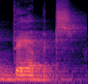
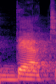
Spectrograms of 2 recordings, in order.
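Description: First: The B is pronounced. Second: The B is silent. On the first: The speaker calls it wrong. "não debt" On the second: The speaker calls it right. "É debt"

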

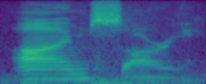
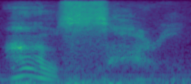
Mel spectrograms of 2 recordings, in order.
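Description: First: It is said plainly, without much expression. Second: It is said with strong feeling and expression.

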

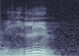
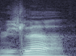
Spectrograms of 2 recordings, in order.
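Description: First: The name is pronounced in a German way. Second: The name is pronounced in a French way. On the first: This is how Germans usually say it. The speaker calls it wrong. "Die Deutschen sagen Michelin" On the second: This is the original pronunciation of the name. The speaker calls it right. "da ist aber eigentlich Michelin"

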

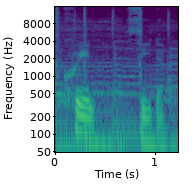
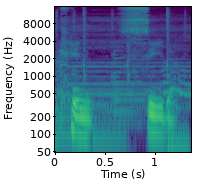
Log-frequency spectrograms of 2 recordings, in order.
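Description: First: The first word is said like 'queen'. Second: The first word is said as 'Qing', not 'queen'. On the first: The speaker calls it wrong. "If you pronounce it Queen, you are wrong" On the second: The speaker calls it right. "Qing Cedar, not Queen Cedar"

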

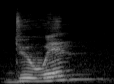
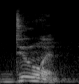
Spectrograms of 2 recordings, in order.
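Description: First: The word ends with a short 'in' sound. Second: The word ends with a reduced 'un' sound. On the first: "we can say in" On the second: "and we can say un, which is basically a schwa sound"

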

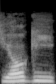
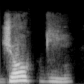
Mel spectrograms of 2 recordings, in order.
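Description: First: It begins with a y sound and o. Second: It begins with a j sound and o. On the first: This is the Sanskrit form. "So the Sanskrit yogi" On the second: This is the form used elsewhere in North India. "In other parts of North India, it's pronounced Jogi"

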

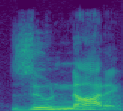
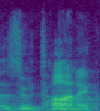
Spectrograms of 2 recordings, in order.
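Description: First: The second syllable is pronounced 'not'. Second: The second syllable is pronounced 'ton'. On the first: The speaker calls it right. "Zoonotic, not zootonic" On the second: The speaker calls it wrong. "not zootonic. That might be a drink you get at a zoo"

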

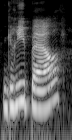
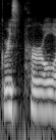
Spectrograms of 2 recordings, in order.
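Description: First: The second word is said with French vowels. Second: The second word is said like English pearl. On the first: The speaker calls it right. "I say it in French" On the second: The speaker calls it wrong. "some people mispronounce it"

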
